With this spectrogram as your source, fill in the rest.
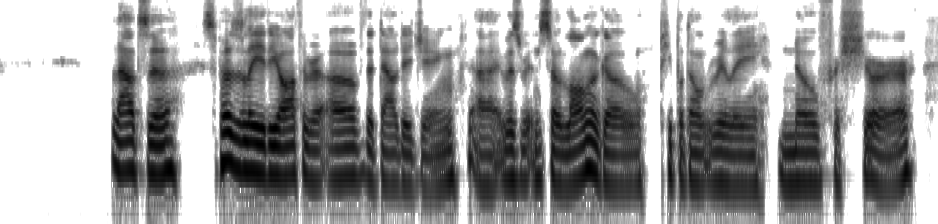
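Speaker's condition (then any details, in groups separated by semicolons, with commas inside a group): No condition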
